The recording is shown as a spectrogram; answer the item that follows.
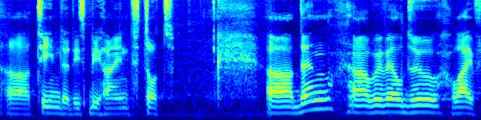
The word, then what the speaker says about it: Thoth: can talk about them so the pronunciation and please check or slovak is tot and we will talk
